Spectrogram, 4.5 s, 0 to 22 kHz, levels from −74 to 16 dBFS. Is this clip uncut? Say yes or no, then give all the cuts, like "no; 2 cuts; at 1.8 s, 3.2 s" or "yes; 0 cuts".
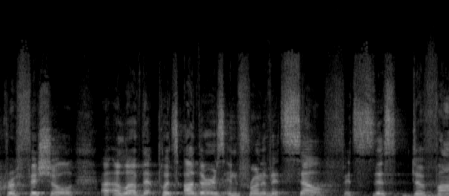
yes; 0 cuts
